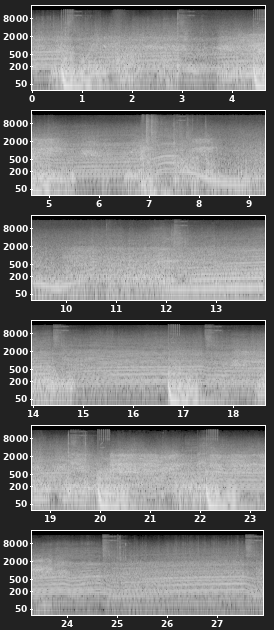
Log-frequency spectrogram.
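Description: A racing car engine roars and revs up and down through gear changes.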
